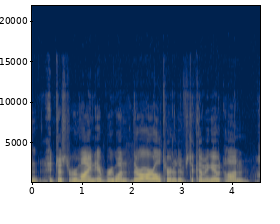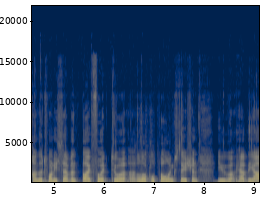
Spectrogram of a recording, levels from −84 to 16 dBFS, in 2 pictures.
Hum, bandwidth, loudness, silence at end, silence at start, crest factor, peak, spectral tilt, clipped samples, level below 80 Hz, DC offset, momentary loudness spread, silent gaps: none; 14.5 kHz; -22 LUFS; 0 s; 0 s; 18 dB; -2 dBFS; -7.5 dB/octave; under 0.1%; -34 dBFS; under 0.1%; 9 LU; none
